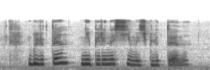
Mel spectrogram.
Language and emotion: Russian, neutral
